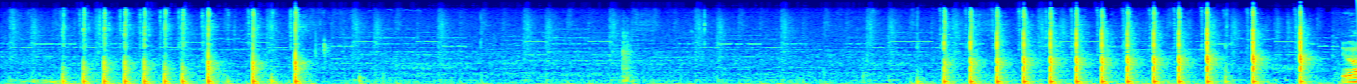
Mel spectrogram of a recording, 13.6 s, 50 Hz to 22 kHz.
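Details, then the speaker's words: Hammer tapping in manual spinal correction at thoracic vertebrae 6–8, given for degenerative knee arthritis: rapid sharp wooden knocks, about four a second, with pauses between bursts. "이제 망치로 교정을 하게 되면 위험성을 말씀하시는 분이 있는데"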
